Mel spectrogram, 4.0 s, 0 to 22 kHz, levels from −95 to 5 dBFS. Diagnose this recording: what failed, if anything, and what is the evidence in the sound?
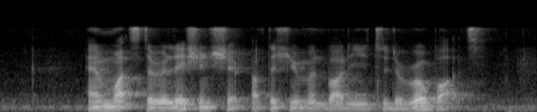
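Nothing failed in this recording, and the sound offers no evidence of a fault at any stage.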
